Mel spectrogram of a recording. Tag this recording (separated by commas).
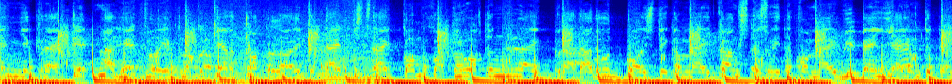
Hip hop music, Music, Reggae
